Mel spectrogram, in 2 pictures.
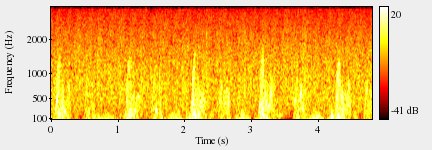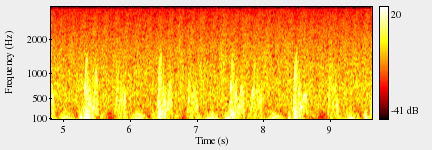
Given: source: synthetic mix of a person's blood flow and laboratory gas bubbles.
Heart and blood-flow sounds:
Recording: Doppler ultrasound of blood flow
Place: precordium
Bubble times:
no bubbles
From the record:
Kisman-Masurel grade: 000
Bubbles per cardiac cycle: 0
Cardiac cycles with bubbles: 0%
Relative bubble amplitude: no bubbles discernible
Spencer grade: 0 (complete lack of bubble signals)

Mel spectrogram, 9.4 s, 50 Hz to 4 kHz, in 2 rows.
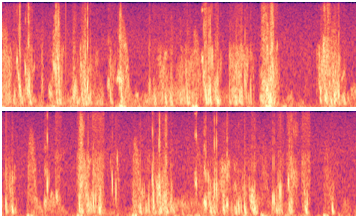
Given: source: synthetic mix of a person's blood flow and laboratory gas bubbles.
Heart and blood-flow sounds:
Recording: Doppler ultrasound of blood flow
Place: subclavian vein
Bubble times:
0.00-0.44 s: bubbles
0.60-0.84 s: bubbles
0.90-1.36 s: bubbles
1.39-1.66 s: bubbles
1.94-2.93 s: bubbles
3.03-3.36 s: bubbles
3.42-3.71 s: bubbles
4.18-4.60 s: bubbles
4.74-4.94 s: bubbles
5.27-5.36 s: bubbles
5.42-5.52 s: bubbles
5.71-6.10 s: bubbles
6.14-6.29 s: bubbles
6.44-7.03 s: bubbles
7.27-7.34 s: bubbles
7.38-8.15 s: bubbles
8.29-8.48 s: bubbles
8.50-8.67 s: bubbles
8.71-8.82 s: bubbles
9.10-9.17 s: bubbles
From the record:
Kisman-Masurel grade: 342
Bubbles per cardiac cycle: rolling drumbeat, 9 or more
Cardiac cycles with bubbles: 100%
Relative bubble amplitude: moderate (0.250 to 0.450)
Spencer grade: 3 (all of the cardiac periods contain showers or single bubble signals, but not dominating or overriding the cardiac motion signals)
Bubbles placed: anywhere in the cardiac cycle

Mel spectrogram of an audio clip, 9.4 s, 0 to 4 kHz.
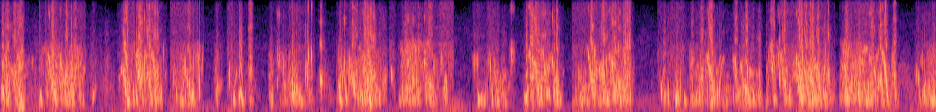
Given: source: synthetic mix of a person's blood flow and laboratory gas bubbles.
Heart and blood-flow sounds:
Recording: Doppler ultrasound of blood flow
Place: subclavian vein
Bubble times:
0.00-0.37 s: bubbles
0.39-0.86 s: bubbles
0.91-0.98 s: bubbles
1.17-1.68 s: bubbles
1.70-2.03 s: bubbles
2.13-2.23 s: bubbles
2.26-2.55 s: bubbles
2.68-3.15 s: bubbles
3.18-3.26 s: bubbles
3.35-4.54 s: bubbles
4.71-5.19 s: bubbles
5.22-5.65 s: bubbles
5.72-6.36 s: bubbles
6.58-7.62 s: bubbles
7.66-8.36 s: bubbles
8.39-9.01 s: bubbles
9.14-9.37 s: bubbles
From the record:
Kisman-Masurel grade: 444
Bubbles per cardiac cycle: continuous sound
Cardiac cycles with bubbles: 100%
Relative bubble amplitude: maximal (0.775 to 0.999)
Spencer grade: 4 (maximum detectable bubble signal sounding continuously throughout systole and diastole of every cardiac period, and overriding the amplitude of the normal cardiac signals)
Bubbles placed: anywhere in the cardiac cycle

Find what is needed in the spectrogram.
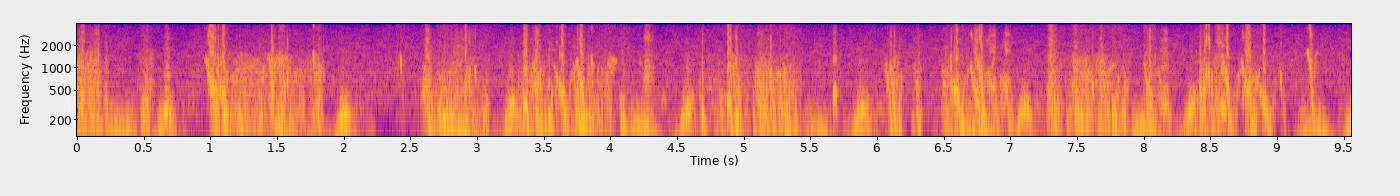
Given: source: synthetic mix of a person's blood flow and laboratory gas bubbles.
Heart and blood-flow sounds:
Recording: Doppler ultrasound of blood flow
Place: precordium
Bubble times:
0.00-0.26 s: bubbles
0.46-0.59 s: bubbles
0.93-1.86 s: bubbles
2.38-2.46 s: bubbles
2.56-3.10 s: bubbles
3.29-4.15 s: bubbles
4.19-4.43 s: bubbles
4.66-5.43 s: bubbles
5.64-5.73 s: bubbles
6.03-6.23 s: bubbles
6.25-6.34 s: bubbles
6.47-7.04 s: bubbles
7.25-7.90 s: bubbles
7.98-8.22 s: bubbles
8.38-9.06 s: bubbles
9.21-9.33 s: bubbles
From the record:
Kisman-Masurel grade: 343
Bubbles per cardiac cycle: rolling drumbeat, 9 or more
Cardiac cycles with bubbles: 100%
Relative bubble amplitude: loud (0.450 to 0.775)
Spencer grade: 3 (all of the cardiac periods contain showers or single bubble signals, but not dominating or overriding the cardiac motion signals)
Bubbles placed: only in the low amplitude regions of the cardiac cycle

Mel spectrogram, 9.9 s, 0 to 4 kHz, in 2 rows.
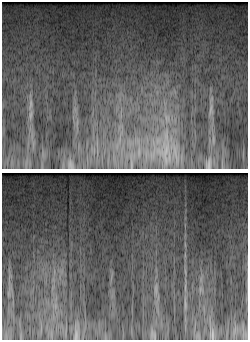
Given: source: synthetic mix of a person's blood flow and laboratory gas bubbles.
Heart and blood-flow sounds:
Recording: Doppler ultrasound of blood flow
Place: subclavian vein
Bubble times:
1.75-2.15 s: bubbles
From the record:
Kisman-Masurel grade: 221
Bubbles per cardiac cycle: several, 3 to 8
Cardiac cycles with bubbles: 10 to 50%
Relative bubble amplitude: barely perceptible (0.100 to 0.250)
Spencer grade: 2 (many but less than half of the cardiac periods contain bubble signals, singularly or in groups)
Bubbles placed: anywhere in the cardiac cycle

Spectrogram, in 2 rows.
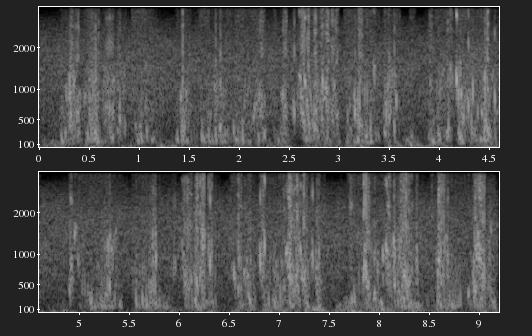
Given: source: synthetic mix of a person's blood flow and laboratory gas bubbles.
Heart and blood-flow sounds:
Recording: Doppler ultrasound of blood flow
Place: precordium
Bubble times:
0.21-0.90 s: bubbles
0.94-1.23 s: bubbles
1.37-3.63 s: bubbles
3.71-3.79 s: bubbles
3.88-4.63 s: bubbles
4.89-5.47 s: bubbles
5.54-6.00 s: bubbles
6.03-6.42 s: bubbles
6.53-7.48 s: bubbles
7.69-9.21 s: bubbles
From the record:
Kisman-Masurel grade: 444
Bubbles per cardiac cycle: continuous sound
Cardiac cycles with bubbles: 100%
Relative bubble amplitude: maximal (0.775 to 0.999)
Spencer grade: 4 (maximum detectable bubble signal sounding continuously throughout systole and diastole of every cardiac period, and overriding the amplitude of the normal cardiac signals)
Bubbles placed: anywhere in the cardiac cycle

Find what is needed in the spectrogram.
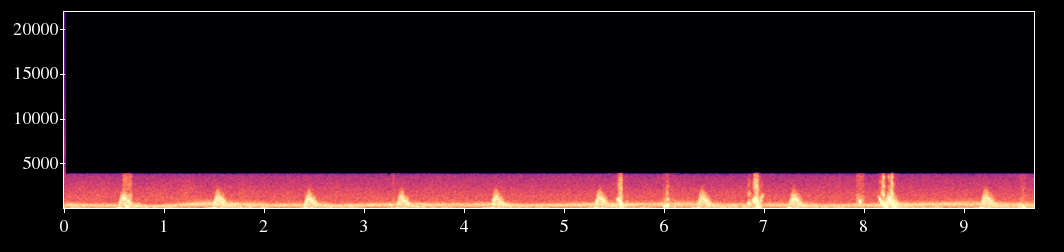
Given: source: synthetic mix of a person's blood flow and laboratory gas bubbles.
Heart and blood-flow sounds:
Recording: Doppler ultrasound of blood flow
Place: subclavian vein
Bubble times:
0.57-0.69 s: bubbles
5.52-5.64 s: bubbles
5.97-6.13 s: bubbles
6.82-6.99 s: bubbles
7.92-8.00 s: bubbles
8.13-8.37 s: bubbles
9.54-9.63 s: bubbles
From the record:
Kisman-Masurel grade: 123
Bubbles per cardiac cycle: 1 to 2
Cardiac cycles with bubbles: 10 to 50%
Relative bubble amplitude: loud (0.450 to 0.775)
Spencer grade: 2 (many but less than half of the cardiac periods contain bubble signals, singularly or in groups)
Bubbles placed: anywhere in the cardiac cycle

